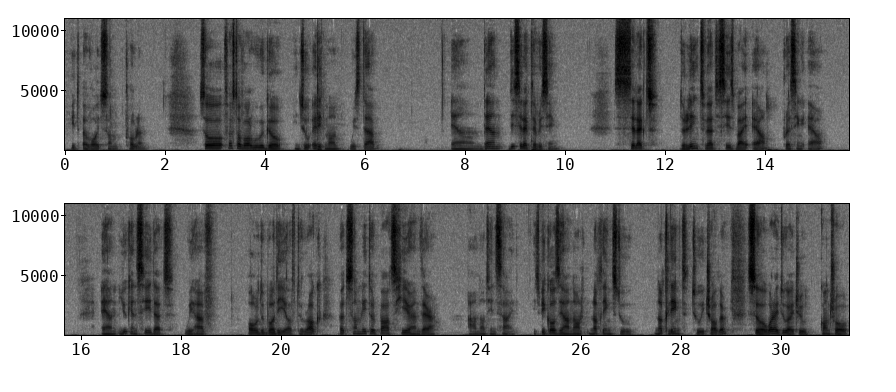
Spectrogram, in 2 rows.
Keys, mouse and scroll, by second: 1.3 middle click, 5.9 Tab, 9.5 a, 14.6 l, 23.4-24.9 middle drag.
